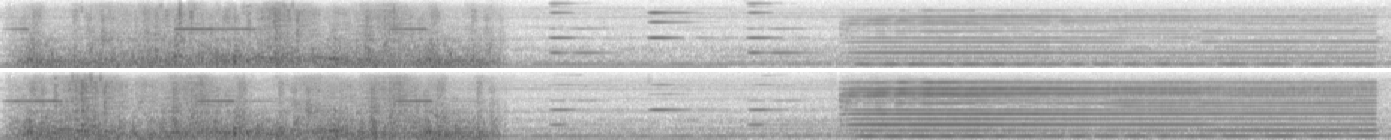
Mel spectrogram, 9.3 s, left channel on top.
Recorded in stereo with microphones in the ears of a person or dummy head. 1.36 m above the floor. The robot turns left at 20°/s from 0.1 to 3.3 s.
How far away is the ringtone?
About 3 m.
